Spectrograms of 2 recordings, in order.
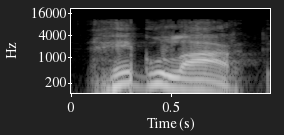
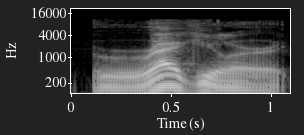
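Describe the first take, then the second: First: The stress is not on the first syllable. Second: The stress is on the first syllable. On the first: This is the Portuguese word. "Se escreve igualzinho a português" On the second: This is the English word. "a pronúncia em inglês é na primeira sílaba"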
